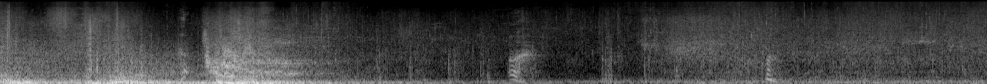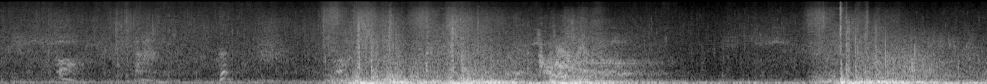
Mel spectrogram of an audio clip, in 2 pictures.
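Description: A Confringo blasting spell in the video game Hogwarts Legacy sets off heavy rumbling booms in a dark herbology corridor. Several loud, deep bursts rise and fade over a constant low roar.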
